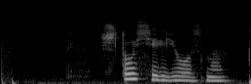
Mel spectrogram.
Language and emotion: Russian, sad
